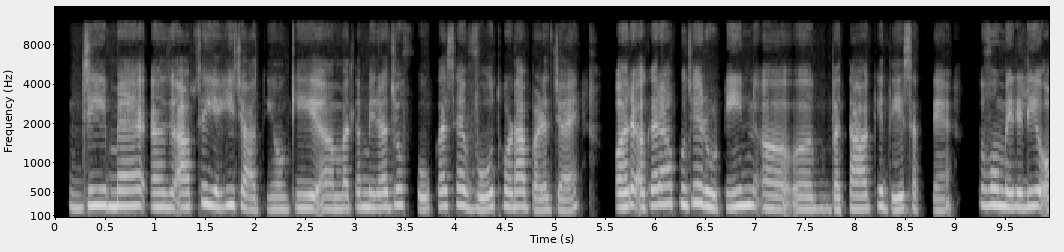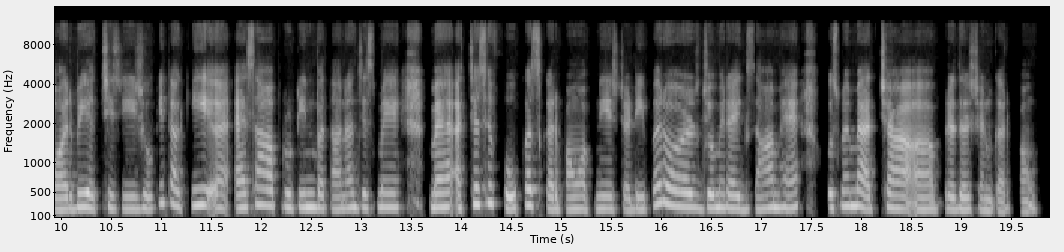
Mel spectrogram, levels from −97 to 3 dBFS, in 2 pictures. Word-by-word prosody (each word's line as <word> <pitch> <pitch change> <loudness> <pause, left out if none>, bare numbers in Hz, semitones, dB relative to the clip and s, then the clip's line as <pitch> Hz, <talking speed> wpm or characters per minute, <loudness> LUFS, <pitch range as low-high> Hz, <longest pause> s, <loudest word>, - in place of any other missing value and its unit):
जी, 270 +4 +4
मैं 260 +1 +4
अ, 245 0 +1
आपसे 245 +5 +1
यही 270 -1 +4
चाहती 205 -5 -5
हूँ 210 0 -4
कि 225 +1 0
अ, 215 - 0
मतलब 220 +3 -3
मेरा 240 0 +1
जो 265 +3 0
फोकस 255 0 -4
है 275 - +2
वो 220 -2 0
थोड़ा 250 0 +2
बढ़ 195 -1 -2
जाए। 200 +3 -4 0.4
और 245 +2 +5
अगर 265 +2 +2
आप 300 +1 0
मुझे 290 +2 +3
रूटीन 250 +2 +3
अ 265 - -5
अ, 215 -1 -1 0.2
बता 220 +1 -1
के 260 - 0
दे 210 -3 0
सकते 215 -2 -9
हैं, 190 - -6 0.3
तो 280 - -2
वो 275 0 +4
मेरे 245 -2 +4
लिए 255 +2 +2
और 205 -4 +1
भी 240 +2 +2
अच्छी 225 0 -3
चीज़ 210 0 -4
होगी 215 +9 -4
ताकि 275 -1 +1
अ, 230 -3 +1
ऐसा 235 +5 +1
आप 260 0 -1
रूटीन 235 +1 +1
बताना 225 0 -3
जिसमें 235 0 -2 0.3
मैं 240 +1 +4
अच्छे 230 +5 +1
से 310 +2 0
फोकस 270 0 0
कर 210 -2 -1
पाऊँ 205 +1 -3
अपनी 215 +1 -4
स्टडी 210 0 -5
पर 305 +3 +1
और 255 -4 +3
जो 225 +1 0
मेरा 230 -1 +1
एग्ज़ाम 215 +2 -1
है 235 +1 -1 0.3
उसमें 235 +2 -1
मैं 260 0 +4
अच्छा 220 +2 +1
अ, 205 0 +1
प्रदर्शन 205 -2 -2
कर 165 - -6
पाऊँ। 170 - -7
235 Hz, 200 wpm, -22 LUFS, 215-255 Hz, 0.4 s, और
